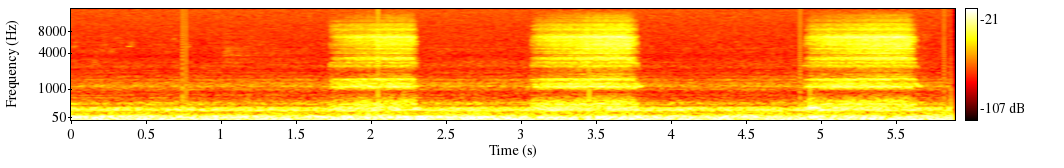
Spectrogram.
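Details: Barn owl pair at a nest box in Israel on a live nest cam, the female incubating six eggs; three breathy, rasping hisses, each about half a second long, repeated roughly every 1.5 seconds over a steady low hum.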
